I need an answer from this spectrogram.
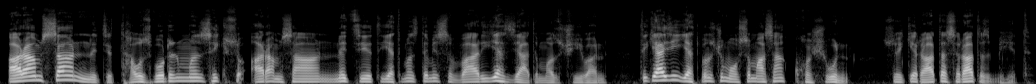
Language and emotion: Kashmiri, neutral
